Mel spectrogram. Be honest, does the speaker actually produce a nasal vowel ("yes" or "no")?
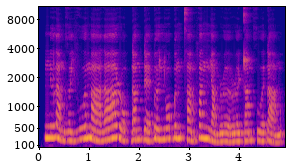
no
